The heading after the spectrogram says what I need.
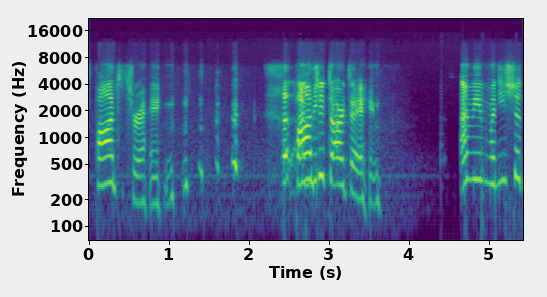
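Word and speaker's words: Pontchartrain: that anchor said and he pronounces it ponchi tartane oh goodness it's ponchatrain come on guys it's ponch train i mean when you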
